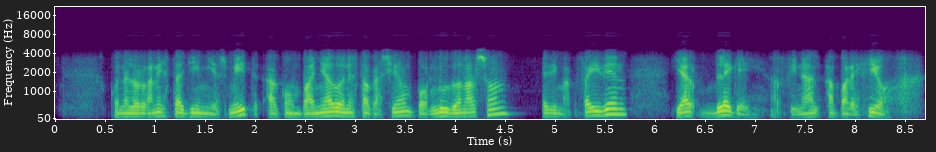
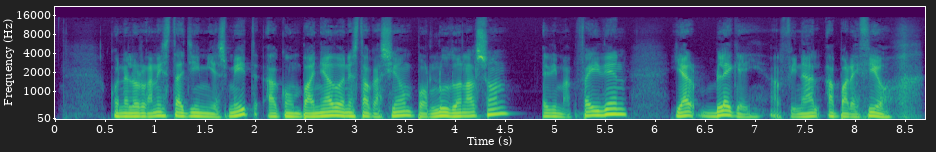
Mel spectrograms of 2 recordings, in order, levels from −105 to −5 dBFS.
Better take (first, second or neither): second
